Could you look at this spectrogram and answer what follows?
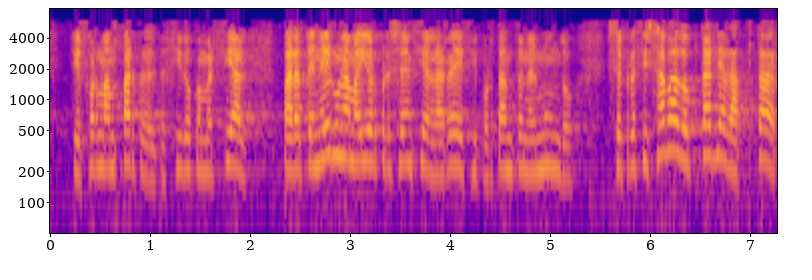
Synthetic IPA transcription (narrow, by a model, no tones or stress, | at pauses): ke̞fo̞ɾmãmpaɾt̪e̞ð̞e̞lt̪e̞xið̞o̞ko̞me̞ɾθjalpaɾat̪e̞ne̞ɾunamaʝo̞ɾpɾe̞sẽ̞n̟θjaenlare̞θipo̞ɾt̪ant̪oene̞lmũnd̪o̞ | se̞pɾe̞θisaβaːðo̞pt̪aɾiaðapt̪aɾ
